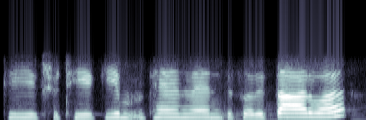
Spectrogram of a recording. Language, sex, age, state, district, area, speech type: Kashmiri, female, 30-45, Jammu and Kashmir, Shopian, rural, conversation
